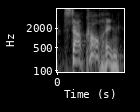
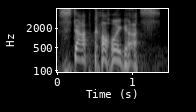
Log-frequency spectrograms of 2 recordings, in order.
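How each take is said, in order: First: Curt brush-off. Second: Deliberate slow Stop calling us; slow emphatic. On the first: Retold or imitated. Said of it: "You know, just like". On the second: Shown as a demonstration. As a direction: Stop calling us spelled out slowly, each word weighted. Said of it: "It's literally the".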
